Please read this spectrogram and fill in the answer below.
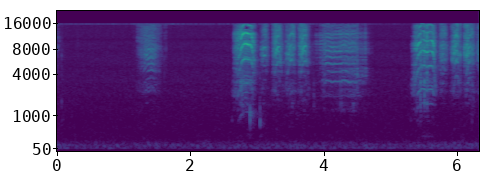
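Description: The small Dynamixel XL-320 servo motors of a ROBOTIS-MINI humanoid robot whining as it moves its arms and body, in a series of short high-pitched whines that slide up and down in pitch: one about a second in, a cluster in the middle, and another near the end.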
